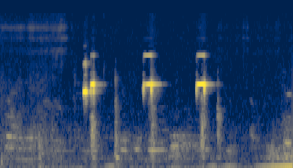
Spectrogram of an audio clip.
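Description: Three short electronic beeps from a glass-top hob's touch controls, a little under a second apart, as the hob is switched on or its power is set.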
